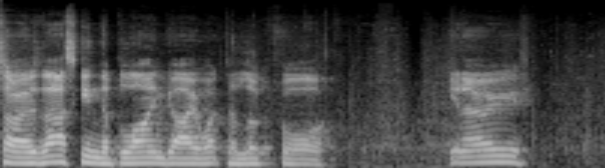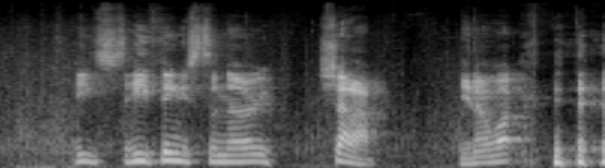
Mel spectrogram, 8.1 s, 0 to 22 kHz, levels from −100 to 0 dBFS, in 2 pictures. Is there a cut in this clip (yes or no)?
no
